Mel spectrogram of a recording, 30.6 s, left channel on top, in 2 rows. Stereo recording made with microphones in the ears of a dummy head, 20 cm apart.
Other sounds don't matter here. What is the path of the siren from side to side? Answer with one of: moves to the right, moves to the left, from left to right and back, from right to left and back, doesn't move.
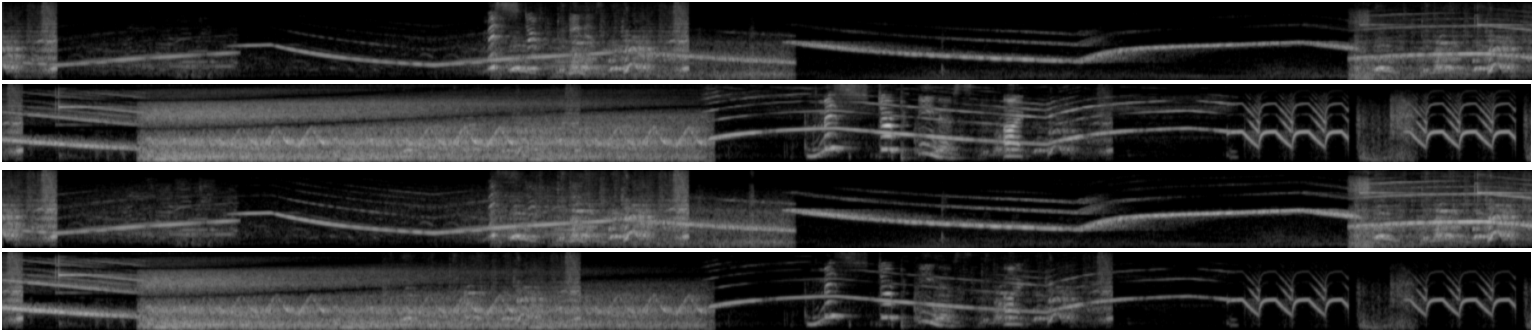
moves to the left.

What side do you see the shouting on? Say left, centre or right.
left.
